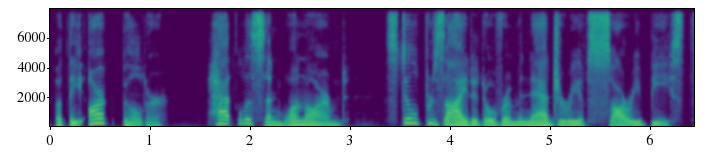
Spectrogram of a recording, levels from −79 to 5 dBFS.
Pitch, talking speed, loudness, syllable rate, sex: 205 Hz, 150 wpm, -17 LUFS, 5.0 syllables/s, female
